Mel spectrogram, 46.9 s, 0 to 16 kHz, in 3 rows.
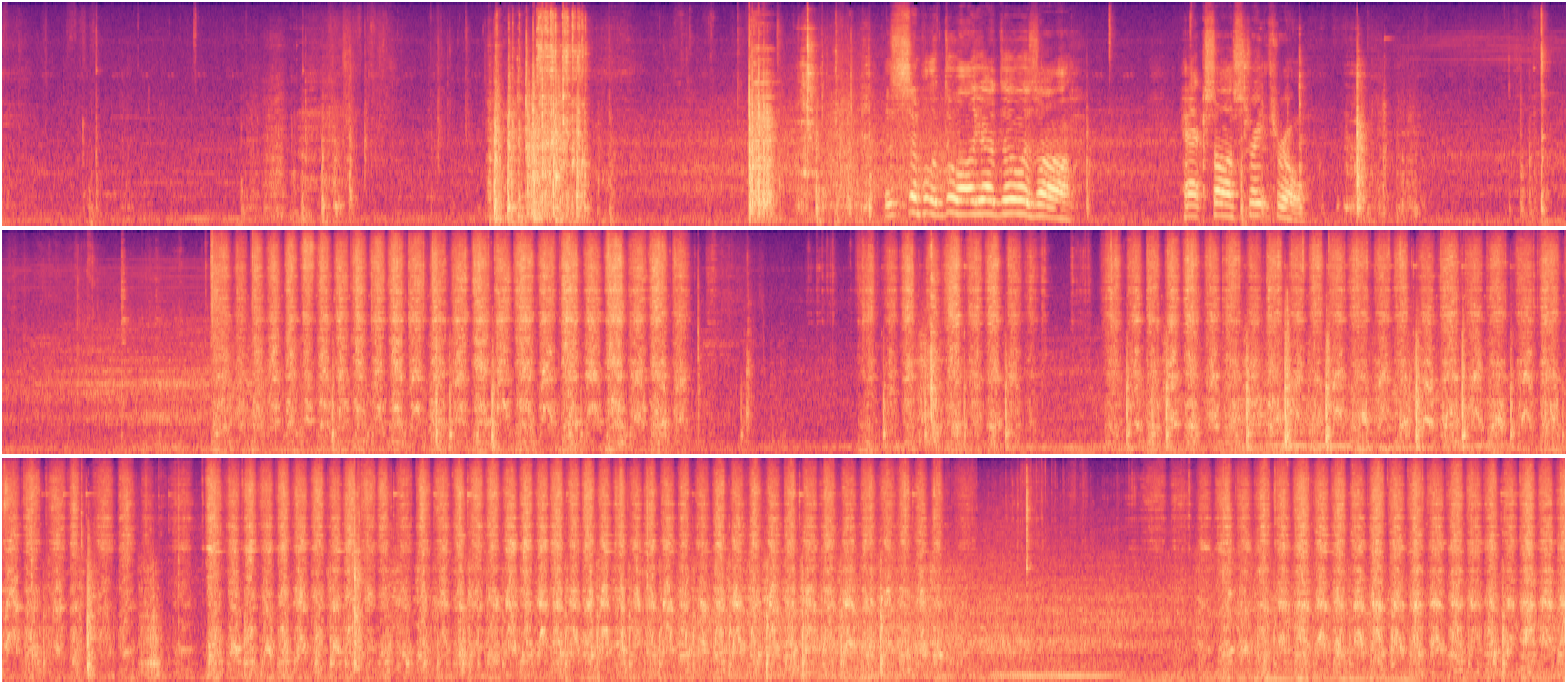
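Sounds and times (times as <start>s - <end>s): hacksaw cutting metal: 4.9s - 5.9s, 7.4s - 9.2s, 17.7s - 22.7s, 23.8s - 46.9s.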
